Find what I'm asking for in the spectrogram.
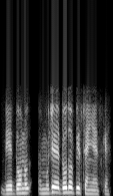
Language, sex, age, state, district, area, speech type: Urdu, male, 18-30, Uttar Pradesh, Saharanpur, urban, conversation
